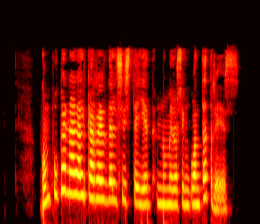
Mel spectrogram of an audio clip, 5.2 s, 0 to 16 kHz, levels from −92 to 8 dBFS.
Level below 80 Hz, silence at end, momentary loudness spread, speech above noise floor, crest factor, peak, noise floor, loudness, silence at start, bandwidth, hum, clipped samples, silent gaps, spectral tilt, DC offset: -56 dBFS; 0.5 s; 11 LU; 40 dB; 18 dB; -2 dBFS; -58 dBFS; -18 LUFS; 0.8 s; 8 kHz; none; under 0.1%; none; -3 dB/octave; under 0.1%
